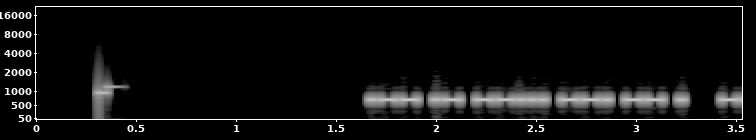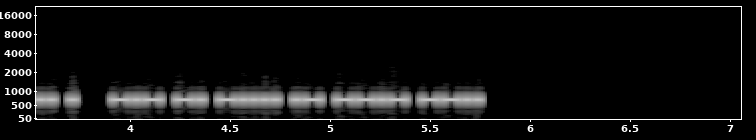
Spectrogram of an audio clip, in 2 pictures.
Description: Morse code, heard as a keyed tone, about 42 wpm, 700 Hz. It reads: WA7GME DE KN6AQZ
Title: USA Callsign DE Callsign 45wpm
